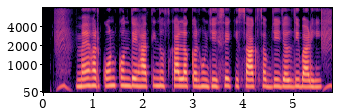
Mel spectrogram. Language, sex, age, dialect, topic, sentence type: Chhattisgarhi, female, 18-24, Northern/Bhandar, agriculture, question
